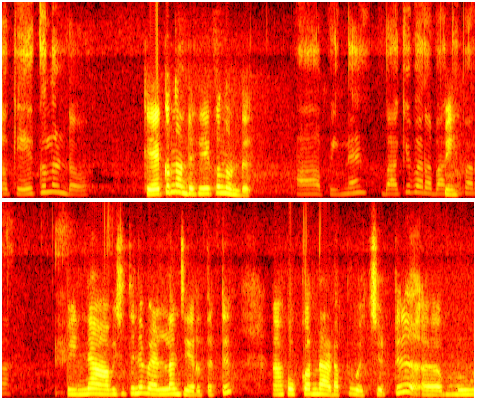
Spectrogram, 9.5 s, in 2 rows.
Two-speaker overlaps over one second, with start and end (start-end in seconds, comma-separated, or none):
none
